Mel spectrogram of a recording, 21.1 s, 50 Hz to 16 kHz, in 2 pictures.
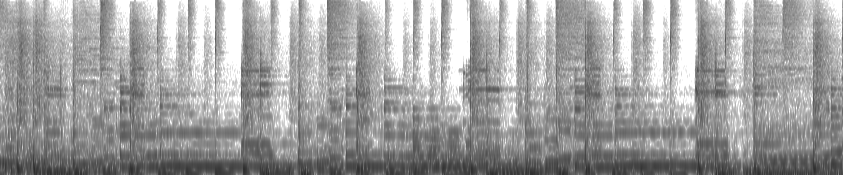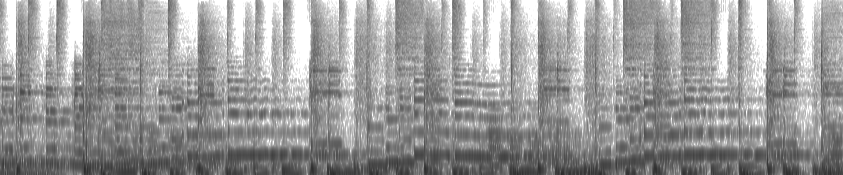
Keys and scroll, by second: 9.1 alt+a, 19.2 Tab.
